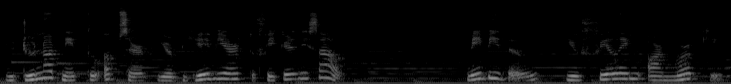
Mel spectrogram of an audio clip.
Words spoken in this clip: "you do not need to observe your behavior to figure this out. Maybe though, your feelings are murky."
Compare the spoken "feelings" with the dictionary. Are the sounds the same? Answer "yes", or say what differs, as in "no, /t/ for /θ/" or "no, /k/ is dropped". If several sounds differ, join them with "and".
no, /z/ is dropped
